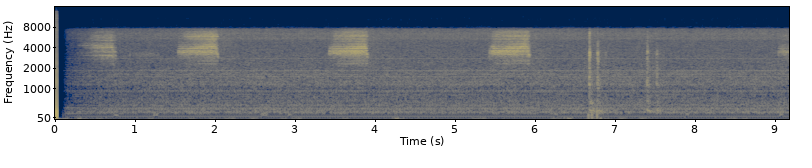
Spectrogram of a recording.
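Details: Barn owl screeching at night, captured by a nest camera on 1 July 2015 as the owls fly off: four long, harsh hissing shrieks roughly every two seconds, then a few sharp knocks and a fifth call beginning.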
